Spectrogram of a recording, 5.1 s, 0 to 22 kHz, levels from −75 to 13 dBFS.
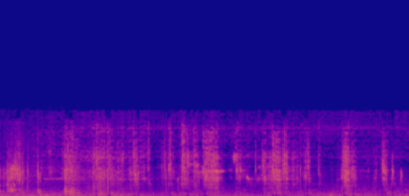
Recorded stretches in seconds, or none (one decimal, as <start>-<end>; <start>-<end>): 0.0-1.0

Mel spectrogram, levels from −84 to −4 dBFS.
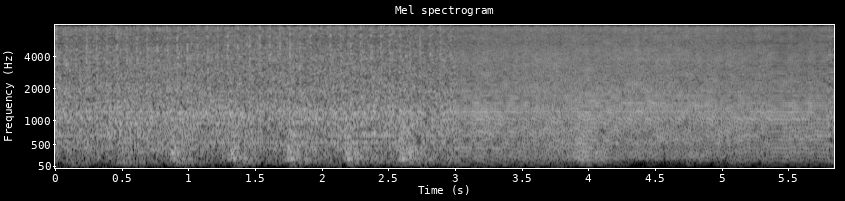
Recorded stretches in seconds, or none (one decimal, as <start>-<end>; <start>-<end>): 0.0-3.0

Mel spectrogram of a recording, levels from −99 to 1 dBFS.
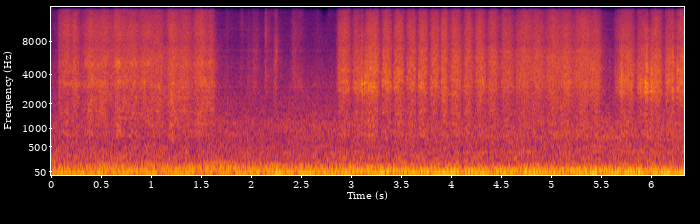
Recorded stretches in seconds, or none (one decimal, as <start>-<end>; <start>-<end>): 3.2-3.9

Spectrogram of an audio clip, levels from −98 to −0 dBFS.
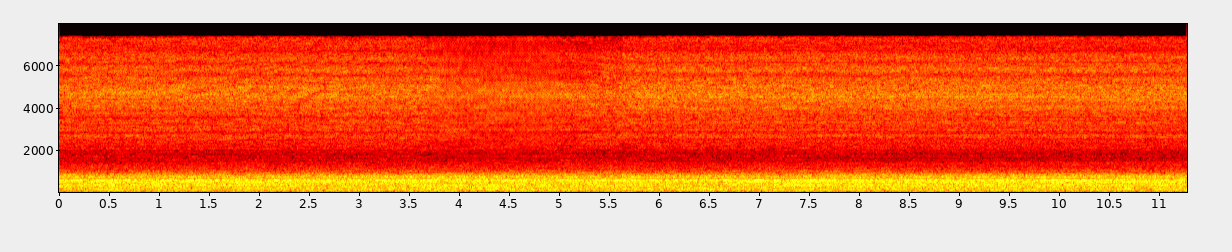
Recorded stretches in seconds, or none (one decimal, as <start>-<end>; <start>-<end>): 0.0-3.7; 5.0-11.3

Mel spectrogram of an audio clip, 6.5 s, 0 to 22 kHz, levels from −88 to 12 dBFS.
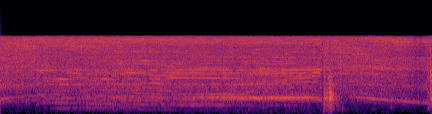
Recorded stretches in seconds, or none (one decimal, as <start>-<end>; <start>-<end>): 0.0-3.3; 4.0-6.5

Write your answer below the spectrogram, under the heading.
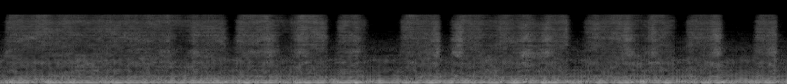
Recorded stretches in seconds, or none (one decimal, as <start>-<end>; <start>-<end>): none

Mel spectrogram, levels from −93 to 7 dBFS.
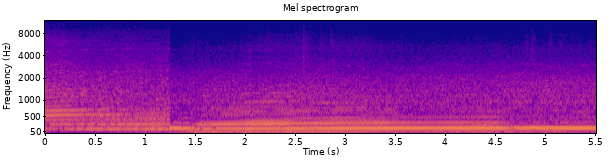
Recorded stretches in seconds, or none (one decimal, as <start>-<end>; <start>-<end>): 0.0-1.2; 1.7-2.7; 3.3-4.5; 5.1-5.5

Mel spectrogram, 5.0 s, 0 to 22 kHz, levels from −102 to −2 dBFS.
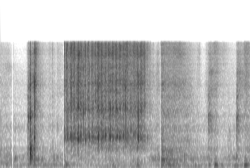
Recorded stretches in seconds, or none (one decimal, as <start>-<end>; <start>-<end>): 1.2-1.9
